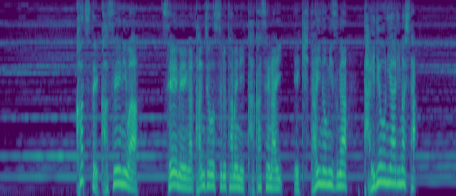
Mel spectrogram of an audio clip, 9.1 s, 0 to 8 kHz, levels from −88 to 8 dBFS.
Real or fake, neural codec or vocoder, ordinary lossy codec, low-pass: real; none; none; none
